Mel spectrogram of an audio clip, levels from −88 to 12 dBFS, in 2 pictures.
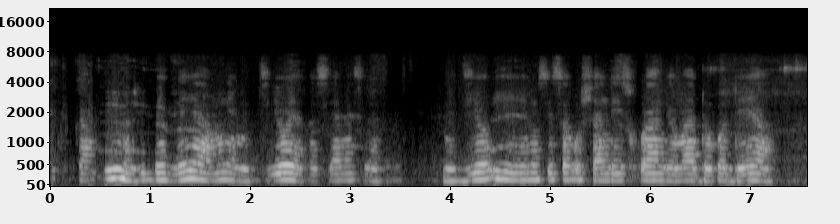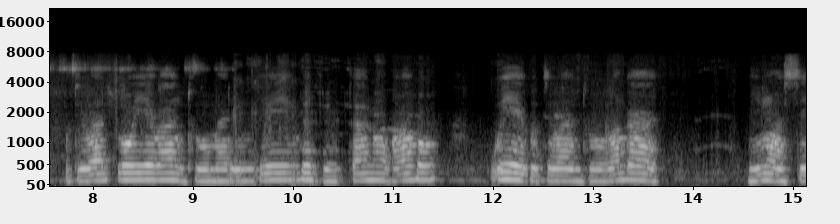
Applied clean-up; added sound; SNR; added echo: neural separator model SepFormer DNS4.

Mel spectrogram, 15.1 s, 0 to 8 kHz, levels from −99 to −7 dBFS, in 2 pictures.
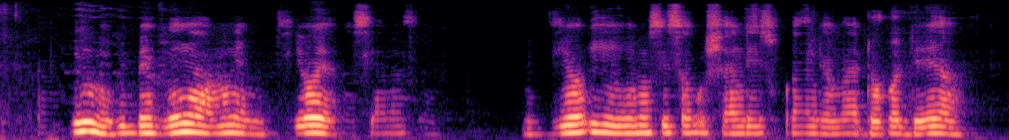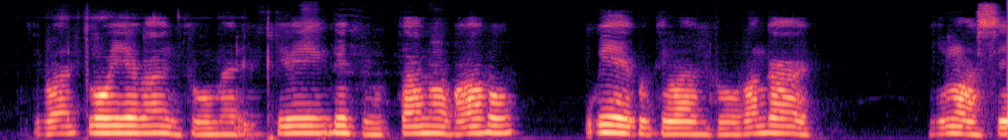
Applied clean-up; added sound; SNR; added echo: neural mask model DeepFilterNet 3.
